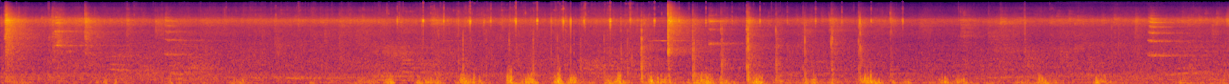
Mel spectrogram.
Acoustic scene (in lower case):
subway station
